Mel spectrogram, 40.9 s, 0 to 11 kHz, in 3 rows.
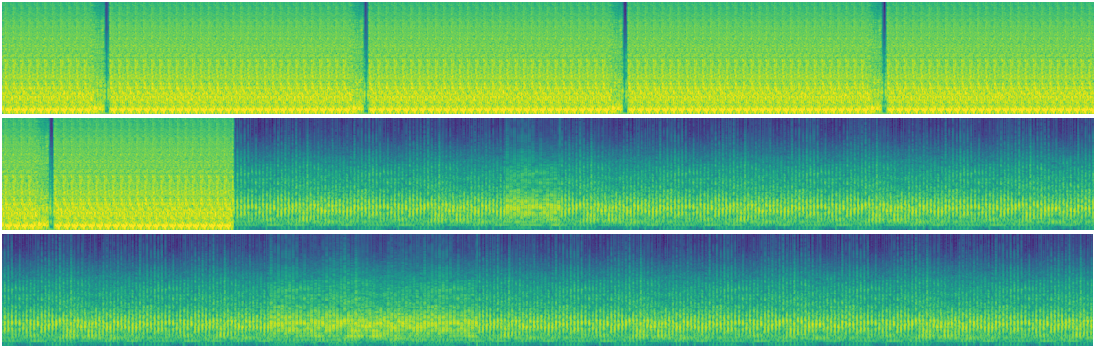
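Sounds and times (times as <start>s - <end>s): chain gun firing bursts: 0.0s - 16.6s
helicopter rotor and engine: 0.0s - 40.9s.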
